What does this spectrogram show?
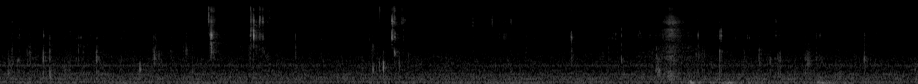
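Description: A person biting into and chewing a soft burrito close to the microphone, with a few short sharp mouth clicks, the loudest about two seconds in, over a faint steady hum.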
